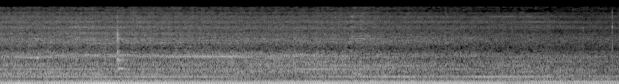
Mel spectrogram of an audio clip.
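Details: 1996 Jeep no-crank, already fitted with a new starter and switch: after the starter's top small terminal is jumped with a screwdriver, key on, a steady, even low rumble with no misses or knocks. Starter is fine; the faulty safety neutral switch is the cause.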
